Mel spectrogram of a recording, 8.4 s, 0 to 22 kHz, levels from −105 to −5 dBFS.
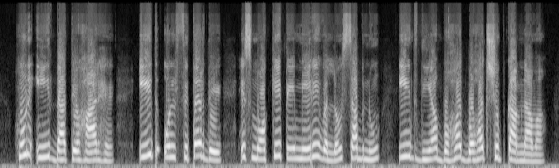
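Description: From start to finish, a stage in the chain is driven about 11 dB past what it can pass, so the speech peaks are sliced flat. This hard clipping catches roughly one sample in twenty, adding high harmonics heard as a harsh, crackling fuzz on every louder syllable.

Also throughout, the speech sounds muffled, hoarse and grainy, with rough, noisy texture where clean tone should be, though content still reaches about 20.2 kHz. This is likely Opus compression running in its hybrid speech mode, which fits a low bitrate around 16 kbps.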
